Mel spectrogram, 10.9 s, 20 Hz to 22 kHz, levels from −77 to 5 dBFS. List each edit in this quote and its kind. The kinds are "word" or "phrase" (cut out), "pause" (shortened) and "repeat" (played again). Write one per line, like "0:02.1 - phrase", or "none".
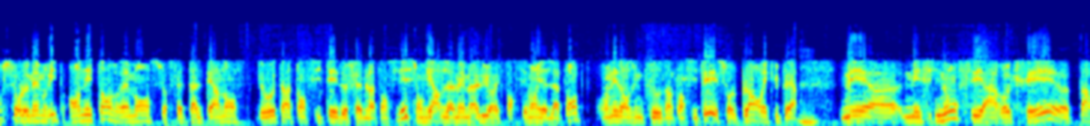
0:02.5 - pause
0:05.9 - pause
